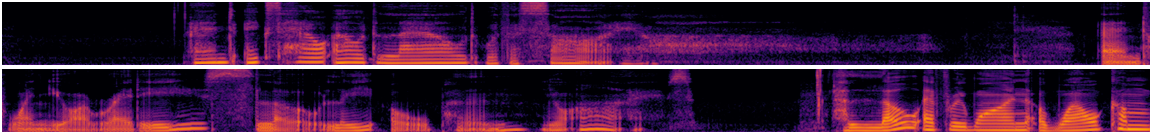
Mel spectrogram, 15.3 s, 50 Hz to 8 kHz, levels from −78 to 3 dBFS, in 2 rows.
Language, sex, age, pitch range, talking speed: English, female, 50-69, 140-170 Hz, 75 wpm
